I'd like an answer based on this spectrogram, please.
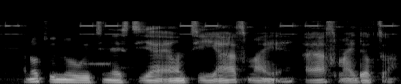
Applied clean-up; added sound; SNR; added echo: none; Alarm; 13 dB; none.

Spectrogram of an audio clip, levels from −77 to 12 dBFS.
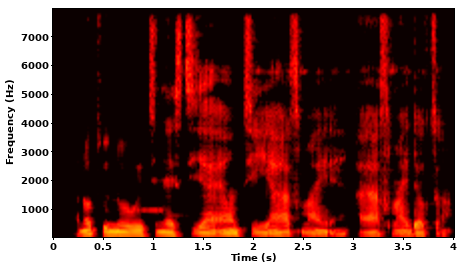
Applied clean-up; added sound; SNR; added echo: none; none; none; none.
